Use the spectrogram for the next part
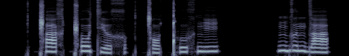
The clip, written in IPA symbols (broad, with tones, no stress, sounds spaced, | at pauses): ǁ a˧ x ǁ o˥ tʲ ɤ˩ x | ǀ ɔ˩ ǃʰ u˧ x ŋ i˥ | ŋ ɡ ɯ˥ n d a˧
